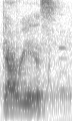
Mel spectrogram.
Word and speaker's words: Darius: I think it's called Darius. That's how they pronounce Darius, right? Not Darius. Darius. Yeah, Darius.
